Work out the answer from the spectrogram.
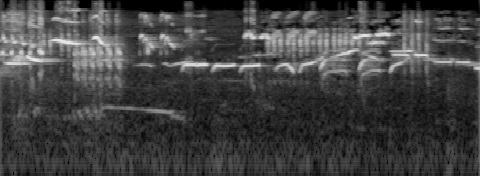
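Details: In the wild, a brown-chested jungle flycatcher calls boisterously for lure use: dense high chirps and slurred whistles run almost continuously, over a brief low whistle near the start.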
